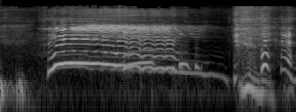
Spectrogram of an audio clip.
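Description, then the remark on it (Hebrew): Several voices join in a long, wavering imitation of a horse's whinny, held for over a second and a half, then break into a shorter, warbling burst right after. “את יודעת לצהול כמו סוס? רוצה לעשות איתנו ביחד?”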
